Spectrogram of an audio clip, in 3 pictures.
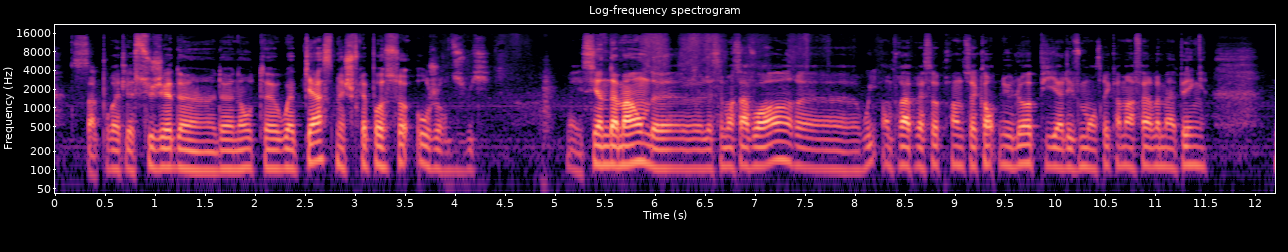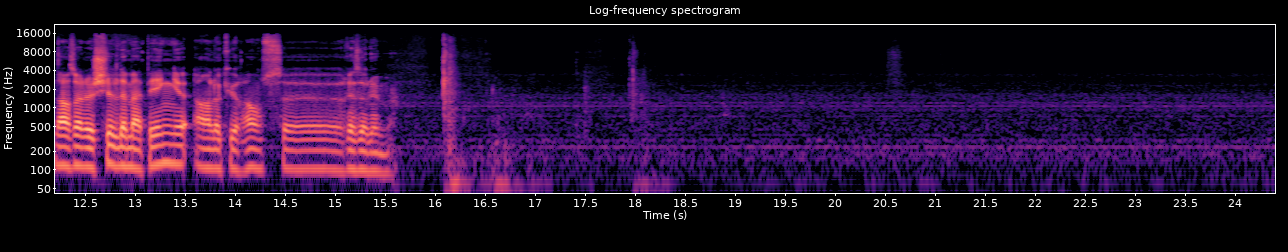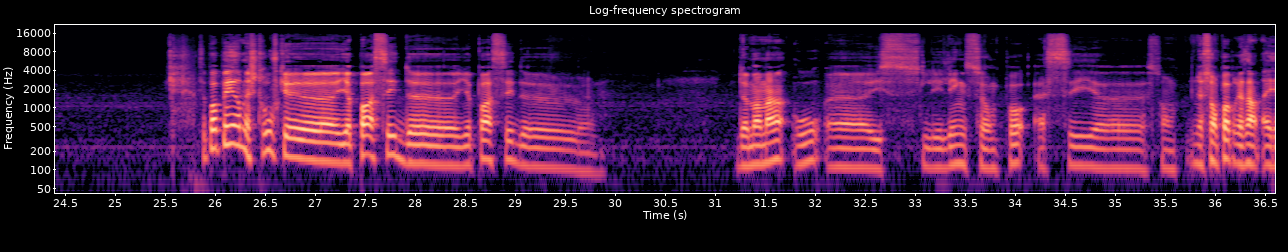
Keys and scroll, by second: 16.1 0, 18.0 0, 25.8 0.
